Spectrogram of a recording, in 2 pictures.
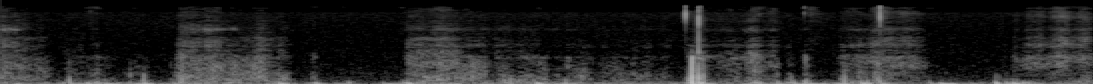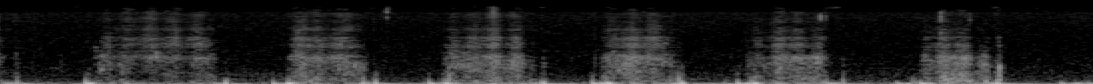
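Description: Long nails tap, scratch and twist the gold metallic cap of an orange-red frosted plastic lotion bottle. Quiet, rhythmic bursts of soft scratching and rubbing repeat through the clip, with one sharper tap standing out near the middle.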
